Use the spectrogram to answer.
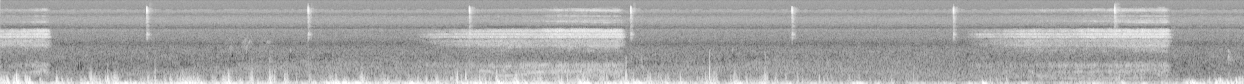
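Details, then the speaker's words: Sleeping female pig on a farm: soft, irregular low grunting and rumbling breath noises, with rhythmic ticking and hiss in the background; snoring. "She is totally snoring."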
